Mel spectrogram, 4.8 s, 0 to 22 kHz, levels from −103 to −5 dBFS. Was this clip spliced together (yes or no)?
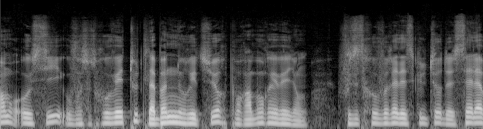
yes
